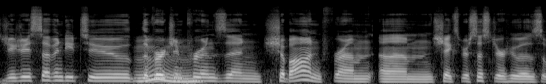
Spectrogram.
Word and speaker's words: Siobhan: Siobhan, but it's Siobhan. – Siobhan. Okay. Siobhan.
